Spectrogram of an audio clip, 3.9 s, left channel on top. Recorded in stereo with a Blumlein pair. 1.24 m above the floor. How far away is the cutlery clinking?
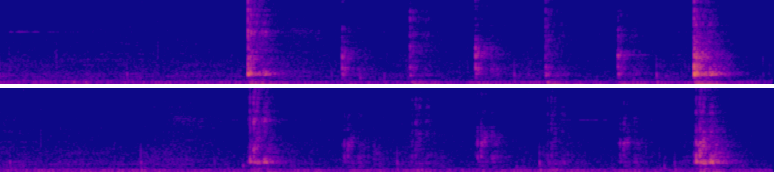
No cutlery clinking in this recording.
